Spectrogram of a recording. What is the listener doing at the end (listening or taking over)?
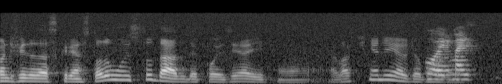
taking over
